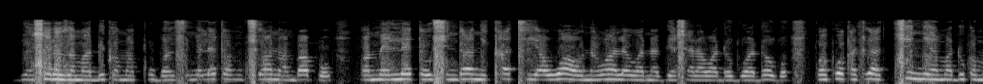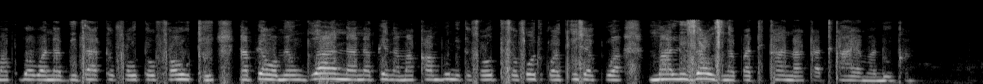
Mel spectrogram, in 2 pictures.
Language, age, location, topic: Swahili, 25-35, Nairobi, finance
